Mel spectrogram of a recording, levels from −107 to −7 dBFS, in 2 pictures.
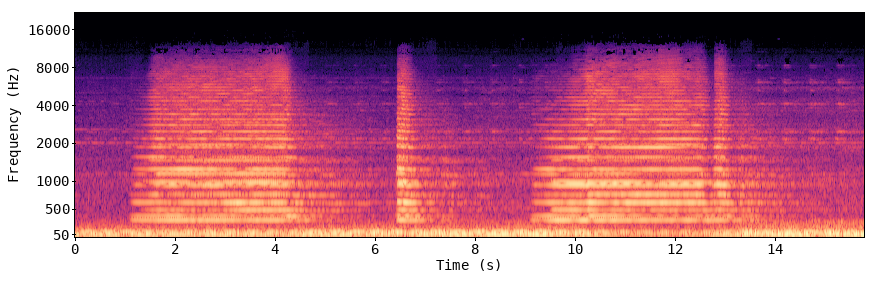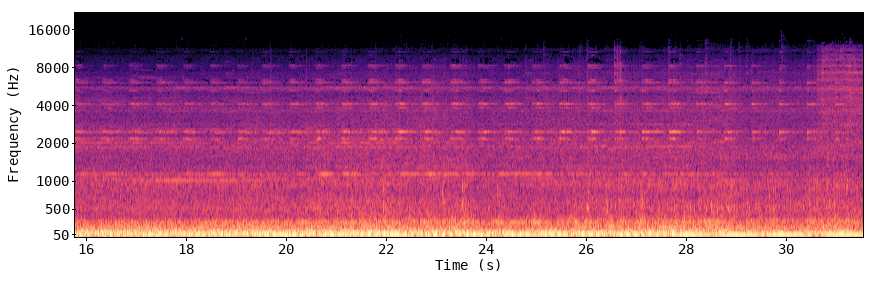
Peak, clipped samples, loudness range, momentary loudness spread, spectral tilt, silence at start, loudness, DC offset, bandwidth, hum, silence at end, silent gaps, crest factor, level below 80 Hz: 0 dBFS; under 0.1%; 4 LU; 6 LU; -6 dB/octave; 0 s; -17 LUFS; under 0.1%; 9.6 kHz; none; 0 s; none; 14 dB; -18 dBFS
